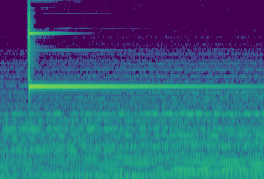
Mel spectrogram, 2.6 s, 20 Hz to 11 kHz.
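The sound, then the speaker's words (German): A single WhatsApp message notification ding sounds as a short, bright chime with a lingering ring over a low, steady background hum. “Am 28. Oktober 2016 bekommt sie vom Papst persönlich folgende Nachricht über WhatsApp.”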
